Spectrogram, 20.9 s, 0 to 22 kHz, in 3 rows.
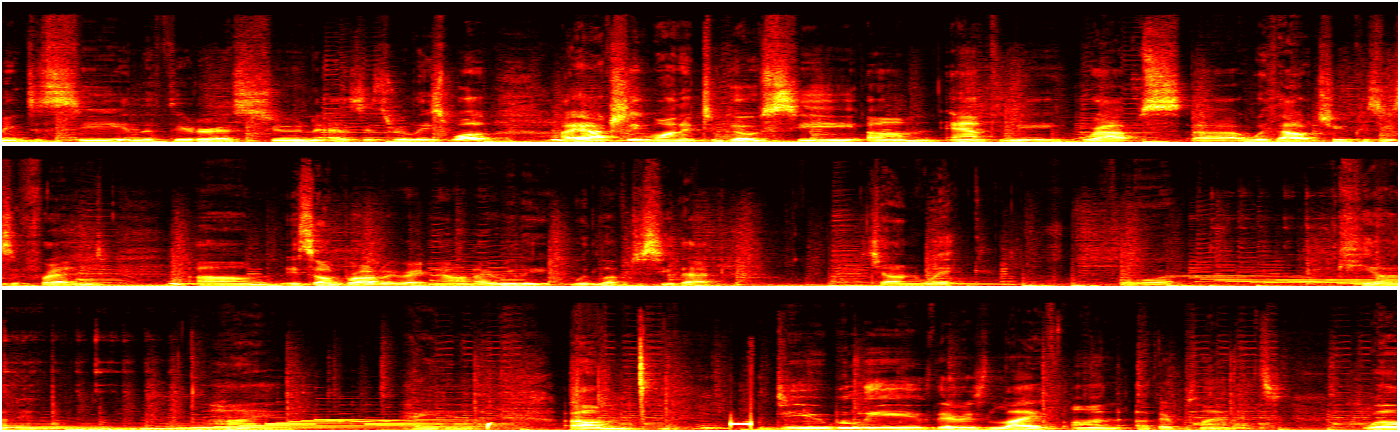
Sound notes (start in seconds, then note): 2.6 air whooshing; 8.2 air whooshing; 12.9 ethereal music; 16.2 bubble pops; 17.6 tone beeps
